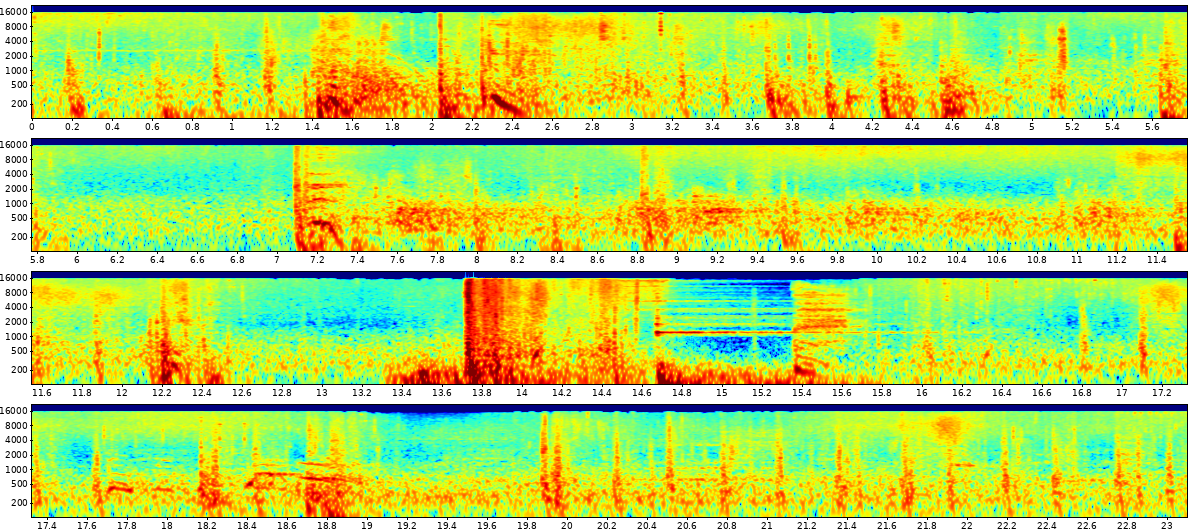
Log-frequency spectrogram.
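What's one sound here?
Footsteps thud and rustle through grass.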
